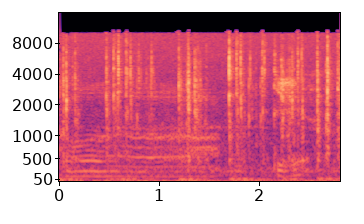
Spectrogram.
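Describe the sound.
Typing on a computer keyboard, with many quick, light key clicks tapping in an uneven rhythm throughout, fairly faint against steady background noise.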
